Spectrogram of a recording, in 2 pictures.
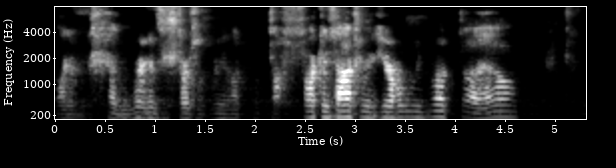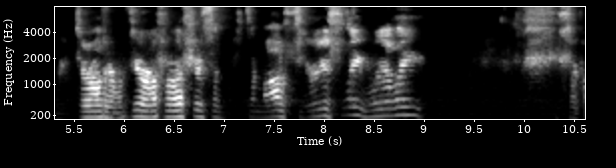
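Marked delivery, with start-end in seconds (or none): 1.9-9.0 high-pitched, incredulous mock outburst; retold freak-out. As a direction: react in loud disbelief, climbing higher. Character panics in a retold scene.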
